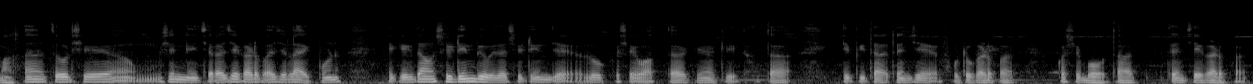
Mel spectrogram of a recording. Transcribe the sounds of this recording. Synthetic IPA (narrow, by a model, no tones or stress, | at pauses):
m̤akʰat͡soɽɕemə̰ɕenet͡ɕəɾʔat͡ɕekaɽpa̰t͡ɕelaek̚pəɳ | ekek̚d̪aamsiʈinbʱiot̪asiʈiːnd͡ʑḛlokːəsḛʋa̰kt̪akĩw̃ʋakikʰat̪a | hepit̪at̪jãɲt͡ɕḛfoʈokaɽpak | kəsebəwt̪at̪t̪ːjãɲt͡ɕekaɽpa̰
